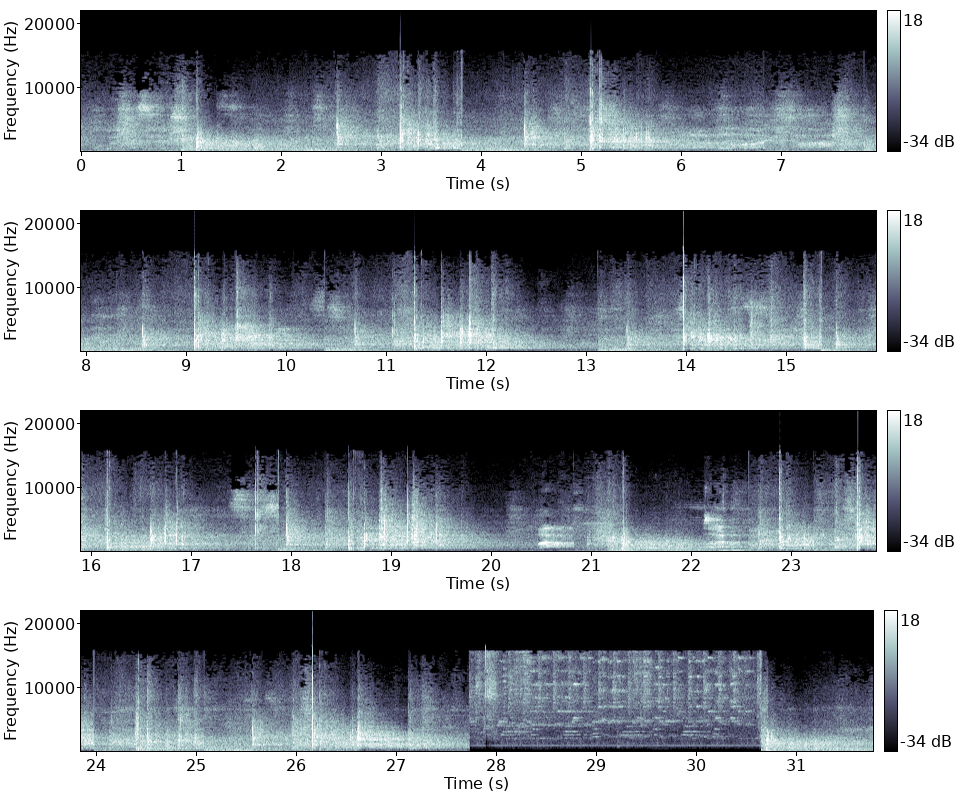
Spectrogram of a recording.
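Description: Music with vocals playing over skateboard sounds: wheels rolling on the floor and the board slamming down on landings. Near the end everything drops out suddenly to a faint steady tone.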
